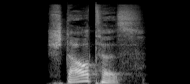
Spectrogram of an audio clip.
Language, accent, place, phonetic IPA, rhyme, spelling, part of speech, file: German, Germany, Berlin, [ˈʃtaʁtəs], -aʁtəs, Startes, noun, De-Startes.ogg
- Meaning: genitive singular of Start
